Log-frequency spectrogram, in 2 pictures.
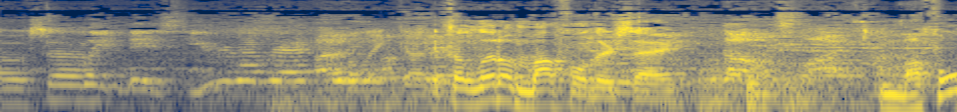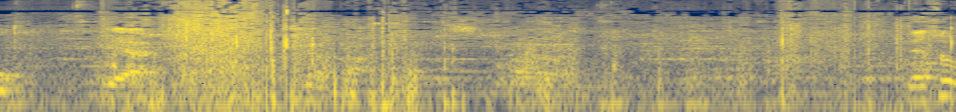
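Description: Young men talk and exclaim with animation close by.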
